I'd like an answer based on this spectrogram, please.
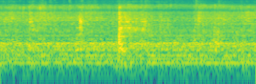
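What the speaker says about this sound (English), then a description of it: "So while this is sauteing" Fresh sage sautés in a pan for cornbread dressing, a faint, even sizzle with a few soft stirring clicks and no voices.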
